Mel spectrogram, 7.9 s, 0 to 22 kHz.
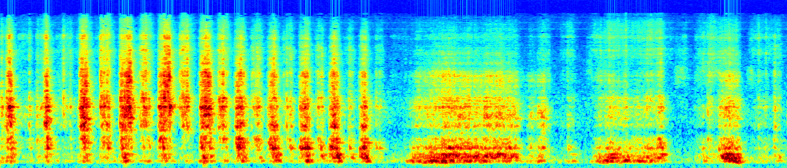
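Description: A wooden stylus scratches a fish shape into a solid, flat, black-coated scratch art paper page about A4 in size. First comes a rapid run of short, dry scratching strokes, then longer, steadier rasping scrapes with brief pauses, all with a bright, papery texture.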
